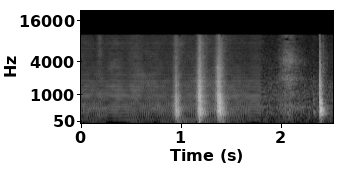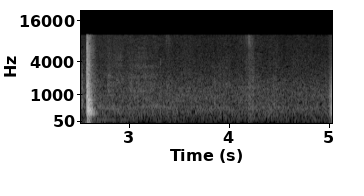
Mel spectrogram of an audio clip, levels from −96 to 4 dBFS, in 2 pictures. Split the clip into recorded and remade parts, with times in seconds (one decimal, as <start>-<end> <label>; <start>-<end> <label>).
0.0-1.8 remade; 1.8-5.0 recorded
